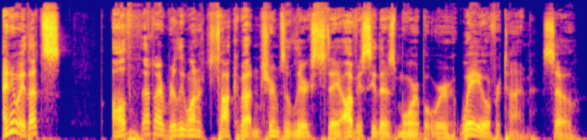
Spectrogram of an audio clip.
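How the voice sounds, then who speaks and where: A man's voice: on the low side, lively intonation, quick pace, mellow, dry recording, clean studio sound. A man co-hosting a podcast, explaining songwriting in a casual, self-deprecating way. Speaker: podcast co-host.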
